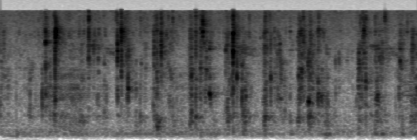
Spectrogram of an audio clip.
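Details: Pack of dogs eating a raw food diet indoors: irregular wet crunches, bites and chewing clicks, sharp crackling bursts every fraction of a second, some slurping, in a small quiet room.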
